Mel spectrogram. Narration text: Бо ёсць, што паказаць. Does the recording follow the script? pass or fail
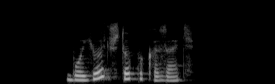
pass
